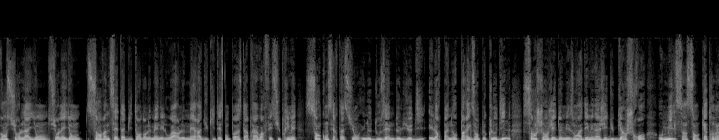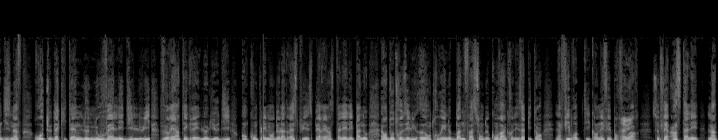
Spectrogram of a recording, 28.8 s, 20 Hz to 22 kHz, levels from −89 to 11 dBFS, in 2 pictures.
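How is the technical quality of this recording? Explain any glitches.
The speech has four brief gaps, most likely Bluetooth dropouts, at 4.46 to 4.50 s, 19.62 to 19.65 s, 24.87 to 24.94 s and 27.56 s. Audio packets missed the headphones and the output went silent. Holes of roughly 44, 29, 73 and 15 ms fit one to five lost packets, and the speech resumes further on as if it had kept playing.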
